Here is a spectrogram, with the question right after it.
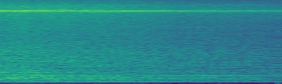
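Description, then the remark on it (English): A steady, loud engine drone with a sustained hum and a high whine above it, easing slightly in volume, as airplane engines turn on and run during takeoff on a flight to Kalaupapa on a hot day in June. “Okay, the engines are turning on.”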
